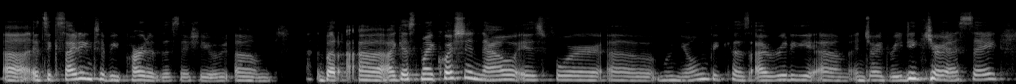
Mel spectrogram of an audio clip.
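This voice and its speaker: A woman academic asking an informal discussion question in a tentative, halting way. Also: mid-range voice, dark tone.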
